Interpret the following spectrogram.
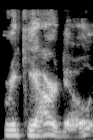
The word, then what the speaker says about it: Ricciardo: But the others I like are Tsunoda, Ricciardo, or Ricciardo is the correct pronunciation, I guess.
